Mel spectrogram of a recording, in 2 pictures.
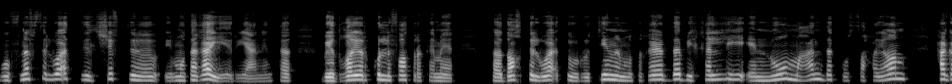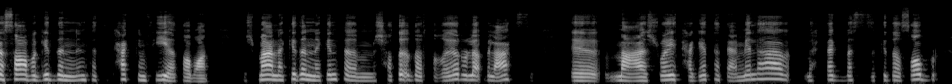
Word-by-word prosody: وفي 190 Hz, +5 st, -4 dB
نَفْس 250 Hz, +1 st, +1 dB
الوقت 240 Hz, +2 st, +2 dB
الshift 225 Hz, +4 st, -4 dB, 0.3 s
مُتغيّر، 180 Hz, -, +4 dB
يعني 140 Hz, 0 st, -6 dB
أنت 160 Hz, +1 st, -5 dB, 0.3 s
بيتغيّر 190 Hz, +6 st, +6 dB
كل 215 Hz, -2 st, +1 dB
فترة 210 Hz, -3 st, -1 dB
كمان، 165 Hz, -3 st, -5 dB, 0.4 s
فضَغْط 200 Hz, +6 st, +2 dB
الوقت 195 Hz, 0 st, +2 dB
والroutine 165 Hz, +3 st, -6 dB
المتغيّر 205 Hz, 0 st, +2 dB
ده 235 Hz, +3 st, +2 dB
بيخلّي 220 Hz, +2 st, -2 dB
النوم 205 Hz, +6 st, +1 dB
عندك 220 Hz, +1 st, -3 dB
والصحيان 185 Hz, +8 st, -2 dB, 0.3 s
حاجة 240 Hz, -1 st, +5 dB
صعبة 230 Hz, -1 st, +4 dB
جدًا 220 Hz, +2 st, -2 dB
إن 190 Hz, -1 st, -1 dB
أنت 205 Hz, 0 st, -8 dB
تتحكِّم 210 Hz, +1 st, -5 dB
فيها 205 Hz, -3 st, 0 dB
طبعًا. 150 Hz, -4 st, -2 dB, 0.4 s
مش 165 Hz, -, -19 dB
معنى 220 Hz, -2 st, +7 dB
كده 240 Hz, +3 st, -1 dB
إنّك 200 Hz, -1 st, -1 dB
أنت 230 Hz, 0 st, -3 dB
مش 170 Hz, -1 st, -5 dB
هتقدر 200 Hz, -1 st, -2 dB
تغيّره 220 Hz, +7 st, -3 dB
لأ 210 Hz, -, +1 dB
بالعكس، 195 Hz, 0 st, -2 dB, 0.4 s
آآ 170 Hz, -2 st, -1 dB
مع 175 Hz, -2 st, +2 dB
شوية 205 Hz, +6 st, -1 dB
حاجات 195 Hz, +4 st, -7 dB
هتعملها، 225 Hz, +7 st, -1 dB
محتاج 190 Hz, +2 st, -7 dB
بس 200 Hz, 0 st, -13 dB
كده 200 Hz, -1 st, -7 dB
صَبْر 215 Hz, +2 st, -1 dB
200 Hz, 150 wpm, -23 LUFS, 175-225 Hz, 0.4 s, معنى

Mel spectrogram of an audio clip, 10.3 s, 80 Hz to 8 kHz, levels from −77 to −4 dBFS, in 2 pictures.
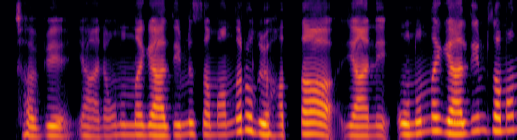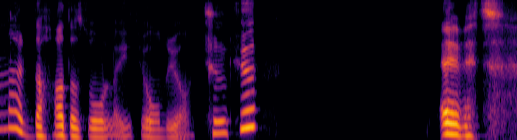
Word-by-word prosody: Tabii, 190 Hz, -2 st, -3 dB
yani, 185 Hz, -2 st, -8 dB
onunla 205 Hz, +2 st, -4 dB
geldiğimiz 205 Hz, +2 st, +1 dB
zamanlar 215 Hz, +6 st, -3 dB
oluyor. 240 Hz, -8 st, +4 dB
Hatta 210 Hz, +1 st, +1 dB
yani 195 Hz, 0 st, -1 dB
onunla 235 Hz, +6 st, +2 dB
geldiğim 250 Hz, +3 st, +3 dB
zamanlar 290 Hz, -, -1 dB
daha 195 Hz, 0 st, -1 dB
da 180 Hz, -, -1 dB
zorlayıcı 170 Hz, +2 st, -8 dB
oluyor 160 Hz, 0 st, -11 dB
çünkü 250 Hz, +10 st, 0 dB, 1.8 s
Evet 205 Hz, -5 st, +4 dB
205 Hz, 100 wpm, -24 LUFS, 190-240 Hz, 1.8 s, oluyor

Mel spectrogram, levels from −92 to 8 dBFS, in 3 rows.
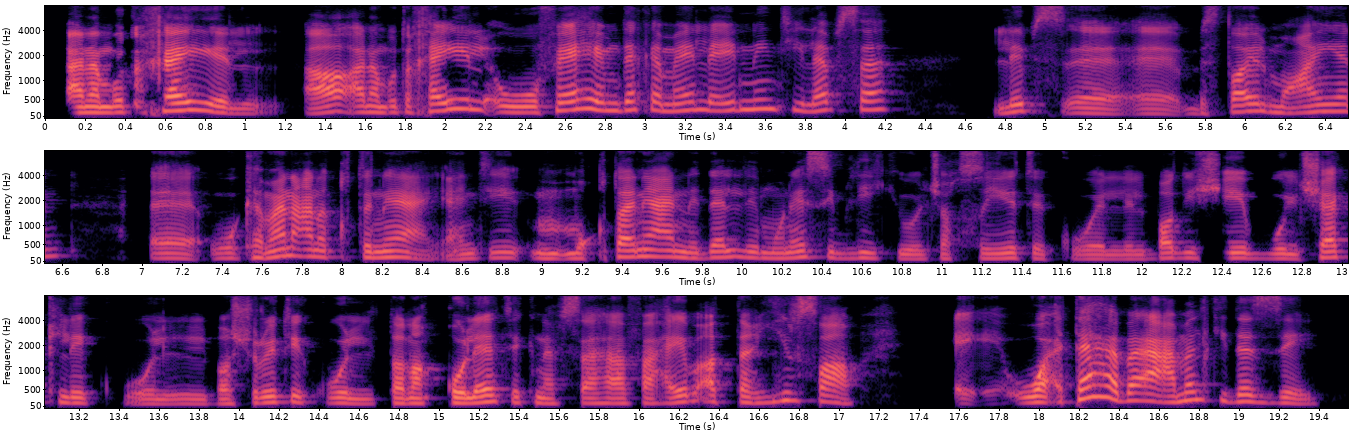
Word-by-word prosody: أنا 155 Hz, +1 st, +7 dB
متخيل، 160 Hz, -, +4 dB
آه، -, -, +5 dB
أنا 160 Hz, 0 st, +2 dB
متخيل 205 Hz, +10 st, +1 dB
وفاهم 200 Hz, +8 st, +2 dB
ده 220 Hz, -, +1 dB
كمان 210 Hz, -1 st, -1 dB
لأن 220 Hz, +2 st, -1 dB
أنتِ 250 Hz, -2 st, -5 dB
لابسة 215 Hz, +4 st, -2 dB, 0.5 s
لبس 185 Hz, +4 st, -3 dB
آآ 140 Hz, -, -7 dB, 0.5 s
آآ -, -, -12 dB
بإستايل 170 Hz, +9 st, -1 dB
معين، 180 Hz, +6 st, -2 dB, 0.4 s
آآ 130 Hz, -1 st, -3 dB
وكمان 150 Hz, +7 st, 0 dB
عن 185 Hz, -3 st, +4 dB
اقتناع، 160 Hz, -1 st, 0 dB
يعني 110 Hz, -, -10 dB
أنتِ 130 Hz, +2 st, -10 dB
م 145 Hz, -1 st, -5 dB, 0.3 s
مقتنعة 170 Hz, +5 st, +3 dB
إن 150 Hz, -5 st, -2 dB
ده 155 Hz, -, -1 dB
اللي 160 Hz, -2 st, -4 dB
مناسب 145 Hz, 0 st, -4 dB
ليكِ، 140 Hz, -1 st, -8 dB
ولشخصيتِك، 125 Hz, +2 st, -7 dB
ولل 115 Hz, 0 st, -8 dB
body 140 Hz, 0 st, -3 dB
shape 140 Hz, 0 st, -3 dB
ولشكلِك، 145 Hz, +3 st, -1 dB
ولبشرتِك، 125 Hz, +7 st, -4 dB
ولتنقلاتِك 140 Hz, +4 st, +2 dB
نفسها، 135 Hz, 0 st, -1 dB
فهيبقى 140 Hz, +7 st, 0 dB
التغيير 170 Hz, +3 st, -3 dB
صعب. 200 Hz, -, +2 dB, 0.5 s
أ -, -, -1 dB
أ -, -, -3 dB, 0.2 s
وقتها 275 Hz, 0 st, +5 dB
بقى، 200 Hz, -5 st, +7 dB
عملتِ 215 Hz, +4 st, 0 dB
ده 180 Hz, -1 st, +1 dB
إزاي؟ 145 Hz, -7 st, -4 dB
155 Hz, 145 wpm, -25 LUFS, 135-185 Hz, 0.5 s, أنا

